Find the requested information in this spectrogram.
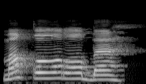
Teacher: Tak marbutoh dibaca ha sukun saat berwakof. · Qaf sukun dibaca dengan suara yang memantul dan tebal.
